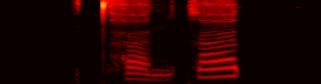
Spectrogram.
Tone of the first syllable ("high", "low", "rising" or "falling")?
low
